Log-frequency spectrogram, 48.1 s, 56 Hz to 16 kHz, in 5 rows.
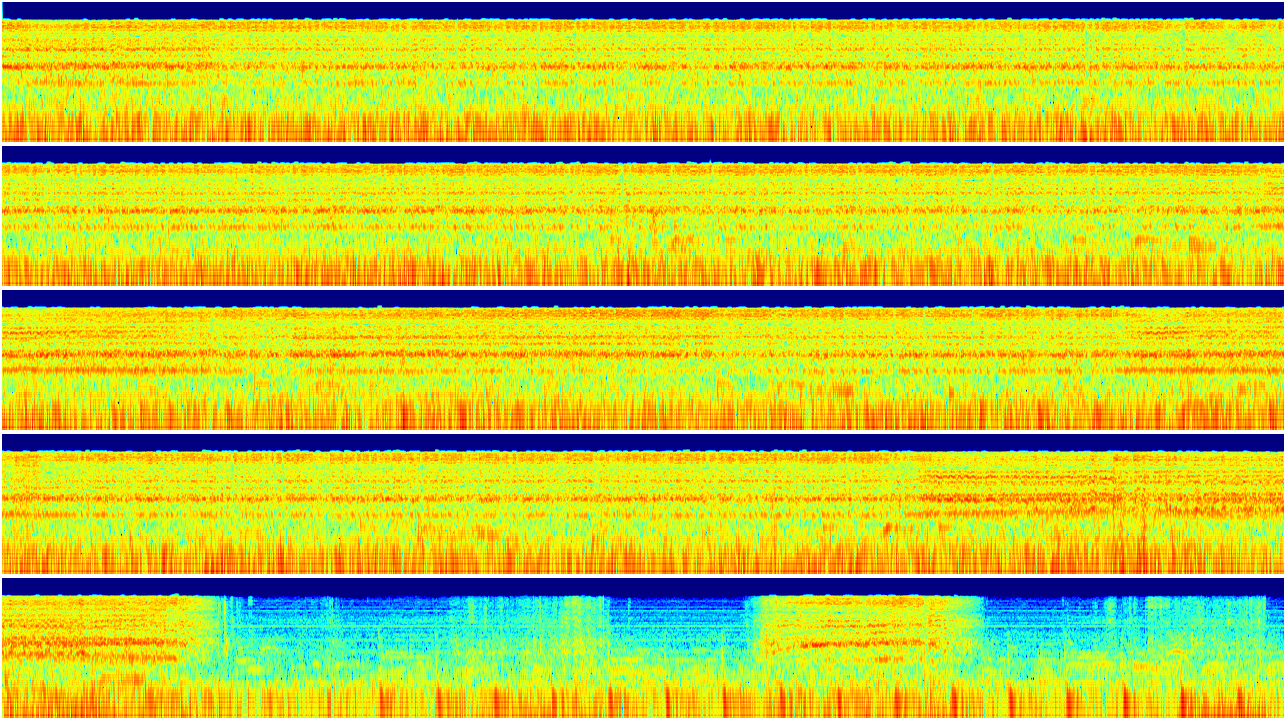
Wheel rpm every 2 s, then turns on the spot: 160, 160, 160, 160, 160, 160, 160, 160, 160, 160, 160, 160, 160, 160, 160, 160, 160, 160, 160, 150, 10, 10, 90, 0.
40-42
